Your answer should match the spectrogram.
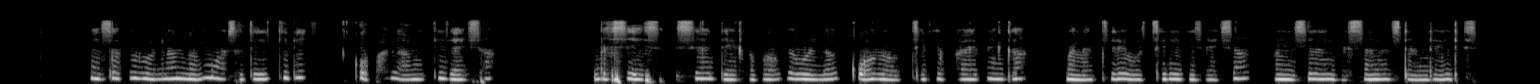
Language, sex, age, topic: Gamo, female, 18-24, government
